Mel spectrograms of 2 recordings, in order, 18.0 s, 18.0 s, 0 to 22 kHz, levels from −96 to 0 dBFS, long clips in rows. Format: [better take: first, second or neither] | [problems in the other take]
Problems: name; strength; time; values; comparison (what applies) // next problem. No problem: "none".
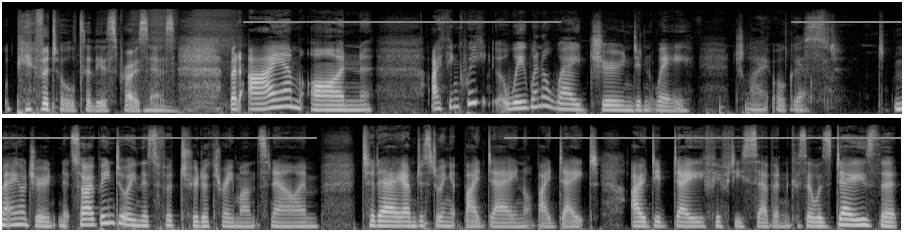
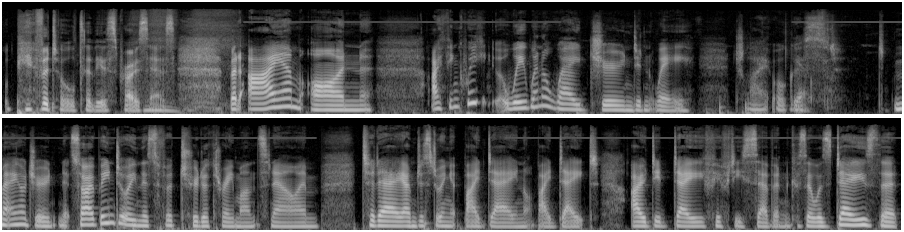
second | high-pitched whine; loud; from 2.5 to 5.5 s, from 8 to 12 s and from 14 s on; 10.5 kHz, 6 dB below the speech; faint in the second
